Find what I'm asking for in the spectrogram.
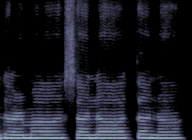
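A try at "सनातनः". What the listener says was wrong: Sanatanaha. Whenever we see the H, it's Sanatanaha. Say Sanatanaha.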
